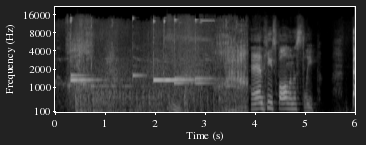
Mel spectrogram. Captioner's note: Captain Cook snoring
